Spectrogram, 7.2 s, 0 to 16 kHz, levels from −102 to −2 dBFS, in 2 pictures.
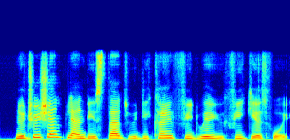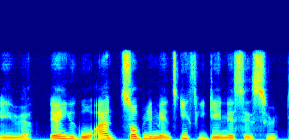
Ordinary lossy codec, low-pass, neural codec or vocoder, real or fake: AAC, 96 kbps; 9.9 kHz; autoencoder, 22.05 kHz, a latent of 192 numbers a frame, VITS, trained on many speakers; fake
